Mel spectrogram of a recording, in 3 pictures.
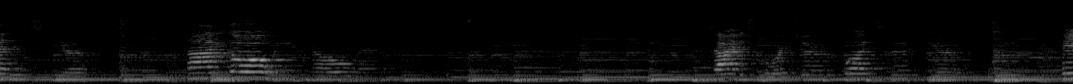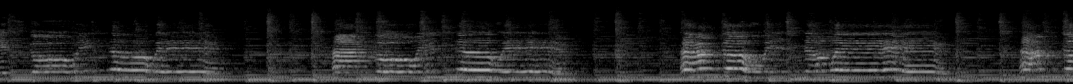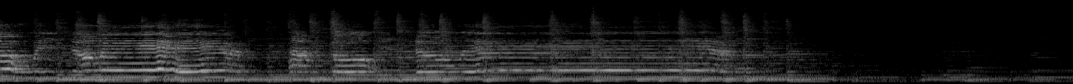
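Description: A man singing to his own acoustic guitar. The voice grows louder about ten seconds in and ends on a long held note near the end.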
